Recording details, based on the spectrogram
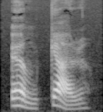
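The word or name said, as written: ömkar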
